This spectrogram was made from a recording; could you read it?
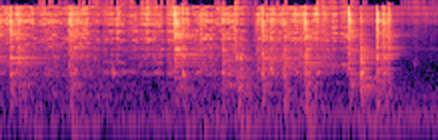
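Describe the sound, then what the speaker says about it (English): Food being stirred while cooking, with scattered clinks and scrapes of a utensil against a pot at an irregular rhythm, close by and without talk. "Alright, so I'm going to be here stirring this."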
